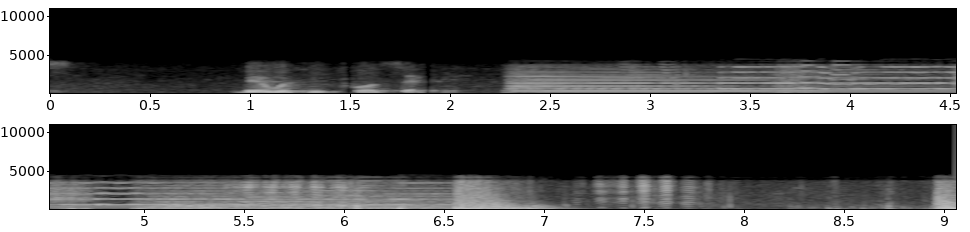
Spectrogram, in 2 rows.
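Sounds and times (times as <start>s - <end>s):
speech: 1.1s - 1.9s
goat bleating: 3.6s - 6.5s, 7.2s - 8.0s
heavy thump: 6.5s - 7.2s.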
